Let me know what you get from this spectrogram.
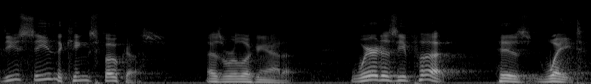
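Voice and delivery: ordinary delivery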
